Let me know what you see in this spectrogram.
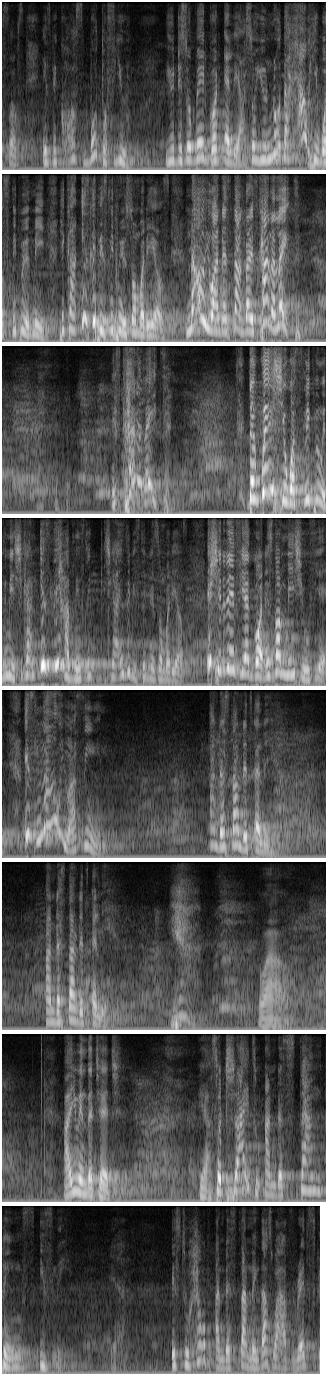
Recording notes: Preached at the Fountain Of Life Cathedral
